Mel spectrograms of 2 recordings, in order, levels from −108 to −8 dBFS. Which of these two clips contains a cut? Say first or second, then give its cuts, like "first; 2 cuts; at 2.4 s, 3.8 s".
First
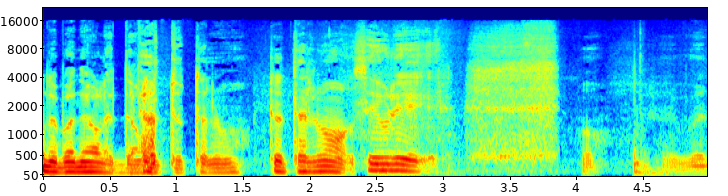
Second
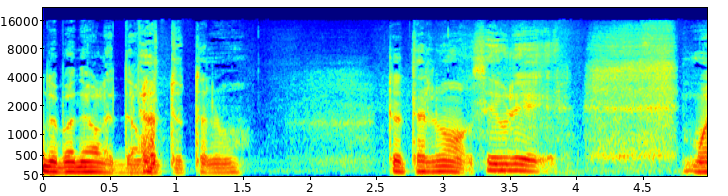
first; 2 cuts; at 1.6 s, 3.9 s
